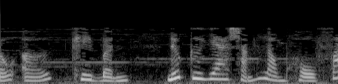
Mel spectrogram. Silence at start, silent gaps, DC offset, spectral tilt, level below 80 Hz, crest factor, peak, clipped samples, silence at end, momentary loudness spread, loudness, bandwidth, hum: 0 s; none; under 0.1%; -9.5 dB/octave; -46 dBFS; 16 dB; -6 dBFS; under 0.1%; 0 s; 9 LU; -24 LUFS; 6 kHz; none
